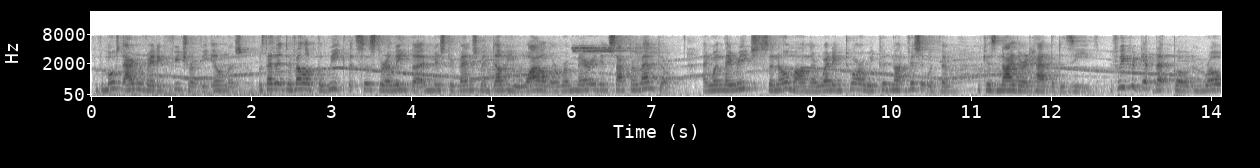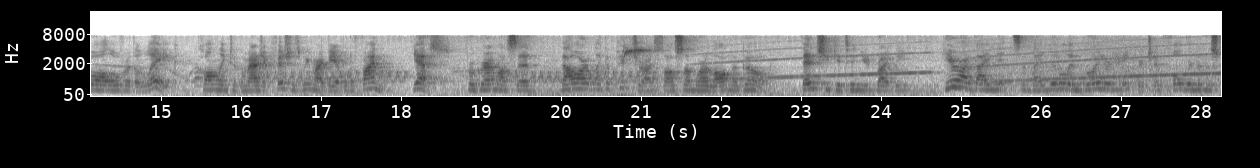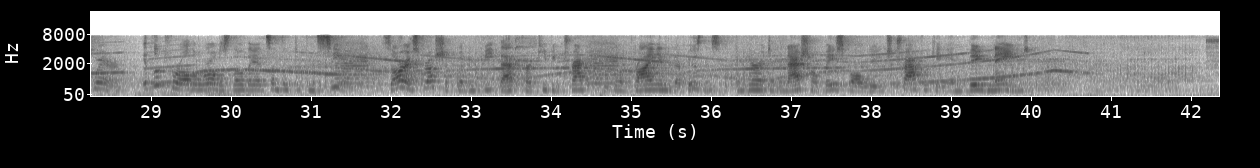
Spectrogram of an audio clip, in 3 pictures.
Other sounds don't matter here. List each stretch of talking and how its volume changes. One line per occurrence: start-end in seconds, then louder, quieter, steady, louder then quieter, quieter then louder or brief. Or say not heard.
0.1-40.0 steady.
